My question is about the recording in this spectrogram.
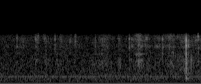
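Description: Stack of baseball trading cards being thumbed through by hand: faint soft clicks and rustles of card edges sliding past one another, with one sharper click near the end.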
